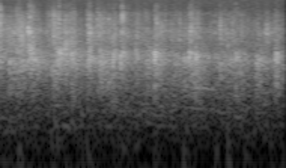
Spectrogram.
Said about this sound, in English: Come on, give Him one more round of applause.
